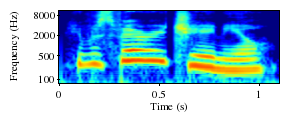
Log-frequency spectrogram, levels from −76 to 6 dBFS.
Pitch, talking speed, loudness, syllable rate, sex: 265 Hz, 220 wpm, -15 LUFS, 6.1 syllables/s, female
